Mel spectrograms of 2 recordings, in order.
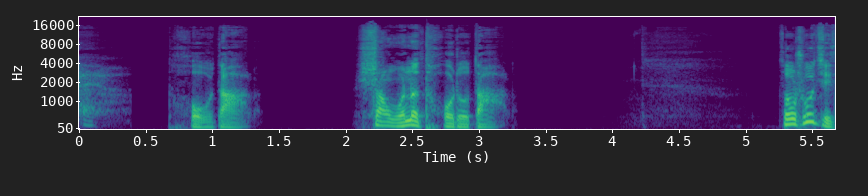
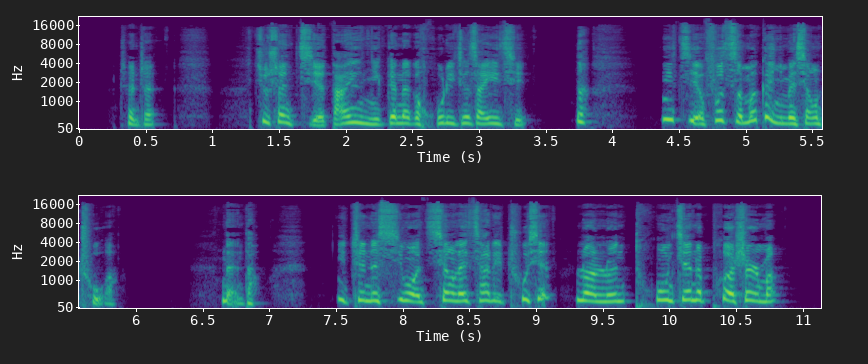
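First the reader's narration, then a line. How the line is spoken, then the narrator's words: Crying. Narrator (Chinese): 他哭着说道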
